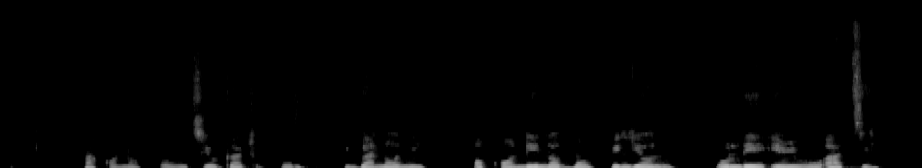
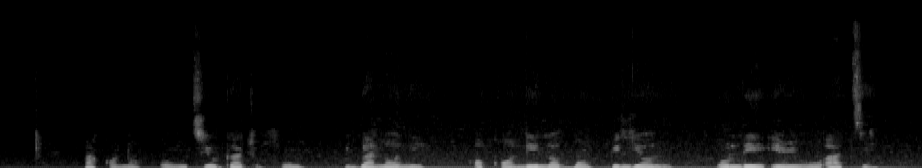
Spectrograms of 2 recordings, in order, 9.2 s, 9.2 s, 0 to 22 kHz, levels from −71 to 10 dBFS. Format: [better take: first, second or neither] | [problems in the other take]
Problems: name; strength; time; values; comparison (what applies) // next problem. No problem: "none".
second | noise reduction (neural mask model DeepFilterNet 3)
